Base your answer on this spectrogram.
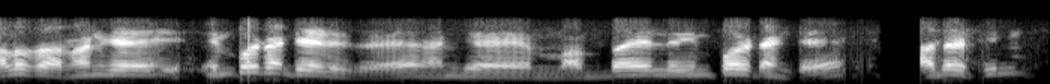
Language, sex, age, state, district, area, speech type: Kannada, male, 30-45, Karnataka, Udupi, rural, conversation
